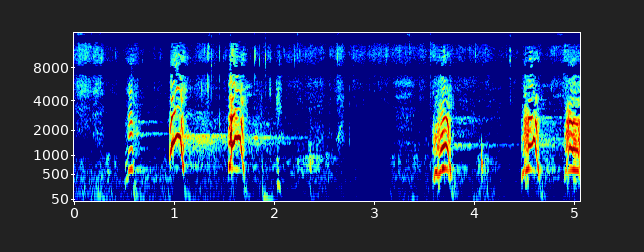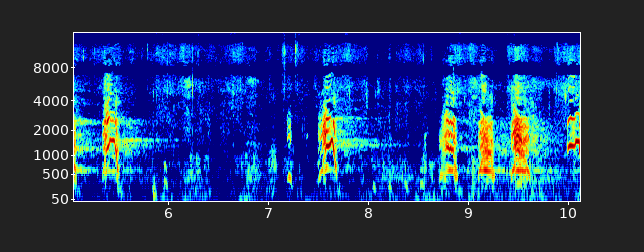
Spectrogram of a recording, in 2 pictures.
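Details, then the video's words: Tracking dogs on a wild boar hunt, pushing boar out of cover in rural terrain: sharp repeated barks in clustered bursts, two early, then groups of three to five with short pauses, one hound dominant, faint rustling between. "Echando jabali con perros de rastro"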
